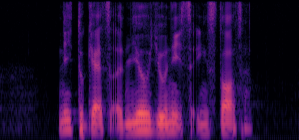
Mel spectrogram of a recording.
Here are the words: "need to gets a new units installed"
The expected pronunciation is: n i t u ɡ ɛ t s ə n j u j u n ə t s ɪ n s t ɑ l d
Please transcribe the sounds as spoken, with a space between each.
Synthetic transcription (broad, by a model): n i t u ɡ ɛ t ə n j u j u n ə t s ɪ n s t ɑ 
